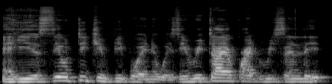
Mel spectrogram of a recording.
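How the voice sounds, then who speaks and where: A man with a Liberian accent giving an earnest, deliberate motivational talk to his channel's viewers, repeating his key points for emphasis. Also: medium pitch. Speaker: channel host. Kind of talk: motivational address.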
